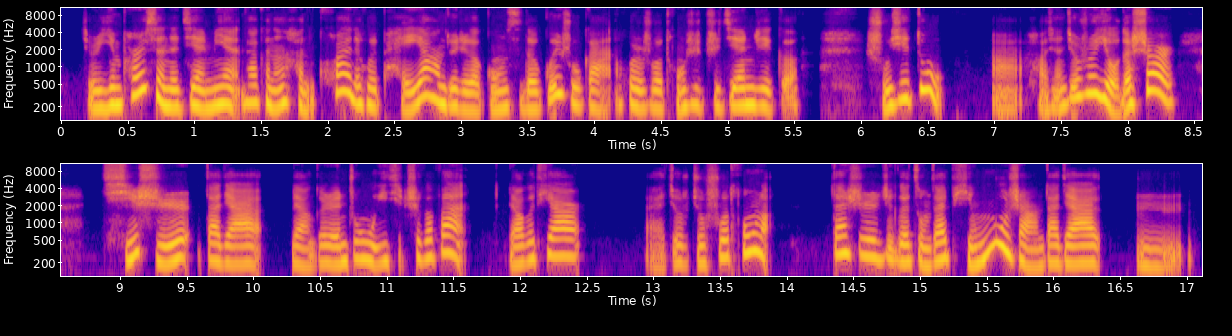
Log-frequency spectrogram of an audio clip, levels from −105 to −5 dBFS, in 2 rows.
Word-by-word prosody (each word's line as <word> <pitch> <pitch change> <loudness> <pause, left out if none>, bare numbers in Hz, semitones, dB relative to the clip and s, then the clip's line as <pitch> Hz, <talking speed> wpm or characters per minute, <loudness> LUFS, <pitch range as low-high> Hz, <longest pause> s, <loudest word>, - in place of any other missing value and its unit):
就 - - -3
是 195 - +2
in 220 +1 +5
person 320 - +3
的 200 -1 +4
见 200 0 +2
面， 220 +2 +3
他 235 - +2
可 230 - 0
能 210 +4 +3
很 - - -4
快 370 0 +1
地 230 - +2
会 210 -2 +1
培 175 -1 -3
养 270 -3 +4
对 205 - +1
这 180 - 0
个 175 - +1
公 195 +3 -2
司 - - -11
的 185 0 +2
归 205 - +1
属 220 - -2
感， 200 -3 -4
或 215 - +2
者 - - 0
说 195 -1 -2
同 195 +1 -3
事 215 -1 -4
之 205 0 -7
间 215 +1 +3
这 205 -1 +1
个 185 - -7 0.5
熟 195 - -2
悉 275 +5 +3
度， 395 +8 +3 0.3
啊。 - - -7
好 - - -8
像 - - -2
就 - - +2
说 345 +1 +5
有 270 -5 +6
的 200 - +4
事 235 - +3
儿， 330 -10 +5 0.5
其 240 +5 -1
实 235 -2 +1
大 220 -2 -1
家 195 -1 0 0.2
两 190 -3 -5
个 205 - -5
人 195 +1 0
中 235 +1 -2
午 200 - 0
一 210 - -4
起 240 +5 -15
吃 245 - -6
个 245 +1 -2
饭， 290 -3 0 0.3
聊 195 - -2
个 230 - -2
天 265 +3 -1
儿， 260 -1 +1 0.5
哎， - - -13
就 - - -6
就 200 +1 -6
说 250 +6 -2
通 305 +6 +2
了。 - - -1 0.4
但 290 0 +2
是 260 -3 -1
这 - - -3
个 210 -1 +1
总 195 -4 -3
在 225 +3 +2
屏 190 -4 -4
幕 370 - +5
上， 215 -9 -2
大 205 - -1
家 200 0 +2 0.3
嗯， 175 -2 -7
215 Hz, 310 characters per minute, -23 LUFS, 200-255 Hz, 0.5 s, 有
